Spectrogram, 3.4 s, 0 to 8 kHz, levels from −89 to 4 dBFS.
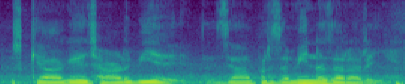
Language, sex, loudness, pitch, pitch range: Urdu, male, -14 LUFS, 130 Hz, 120-135 Hz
